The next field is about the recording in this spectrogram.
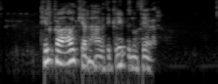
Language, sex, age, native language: Icelandic, male, 40-49, Icelandic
